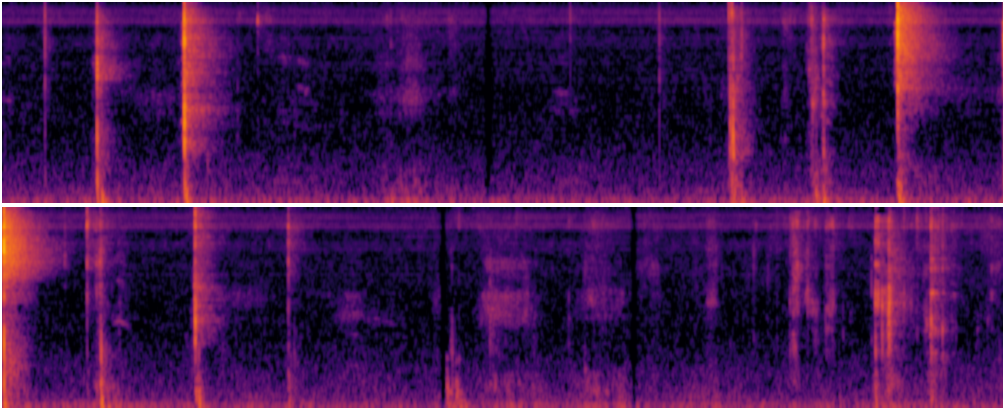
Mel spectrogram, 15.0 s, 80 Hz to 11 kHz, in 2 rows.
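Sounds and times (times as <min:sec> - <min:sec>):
sticky slime clicks and pops: 0:06.7 - 0:06.9, 0:07.5 - 0:08.3.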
